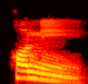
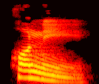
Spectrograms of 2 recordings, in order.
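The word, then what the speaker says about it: honey: 어떻게 읽어 발음해요 이거 허니 힘 들어가요 안 들어가요 허니 힘 들어가죠 얘 같은 경우도 꺾어진 꺾어진을 사운드가 되는 거기 때문에 이거 슈아 사운드 아닙니다 그러니까 지금 이걸 만든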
